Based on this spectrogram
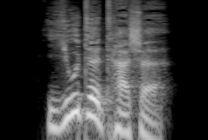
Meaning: jute bag
- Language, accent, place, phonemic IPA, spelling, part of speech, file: German, Germany, Berlin, /ˈjuːtəˌtaʃə/, Jutetasche, noun, De-Jutetasche.ogg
